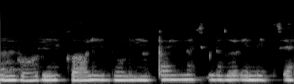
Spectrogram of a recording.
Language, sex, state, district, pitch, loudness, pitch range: Rajasthani, female, Rajasthan, Nagaur, 200 Hz, -21 LUFS, 195-205 Hz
